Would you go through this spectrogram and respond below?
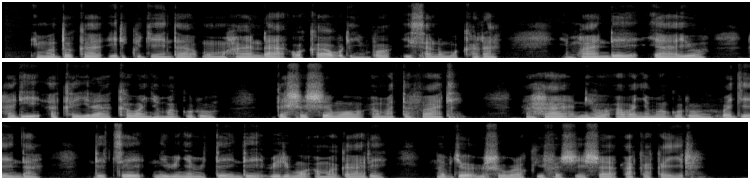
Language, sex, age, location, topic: Kinyarwanda, male, 25-35, Huye, government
